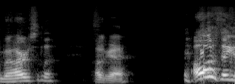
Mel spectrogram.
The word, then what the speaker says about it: Mahershala: That's how you say his name, Mahershala.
